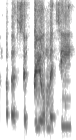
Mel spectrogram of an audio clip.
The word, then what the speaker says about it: Subriel Matias: Like y'all put me on like Subriel Matias. Is that his name? Is that how you pronounce it?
